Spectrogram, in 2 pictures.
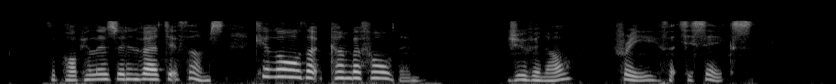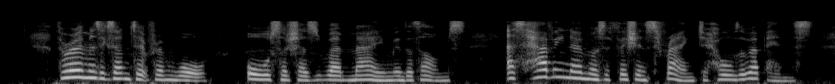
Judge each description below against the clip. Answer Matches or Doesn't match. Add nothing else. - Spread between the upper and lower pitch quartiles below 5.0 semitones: Doesn't match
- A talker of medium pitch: Doesn't match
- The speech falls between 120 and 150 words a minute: Matches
